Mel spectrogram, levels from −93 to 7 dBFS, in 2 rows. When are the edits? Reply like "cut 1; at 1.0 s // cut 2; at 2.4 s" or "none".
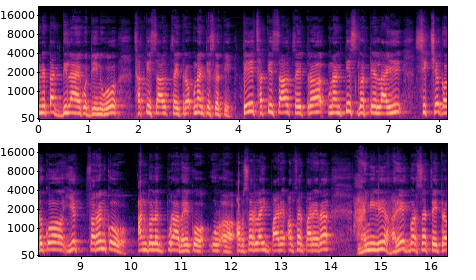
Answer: none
